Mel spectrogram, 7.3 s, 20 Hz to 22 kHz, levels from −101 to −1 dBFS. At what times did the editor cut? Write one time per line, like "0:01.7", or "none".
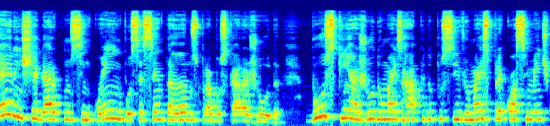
0:01.7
